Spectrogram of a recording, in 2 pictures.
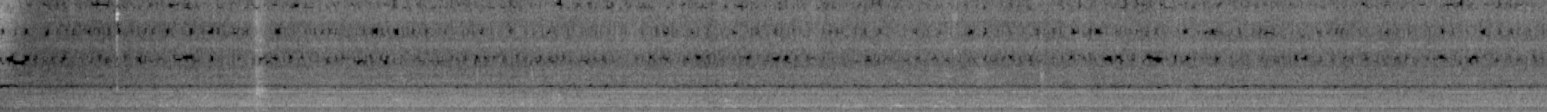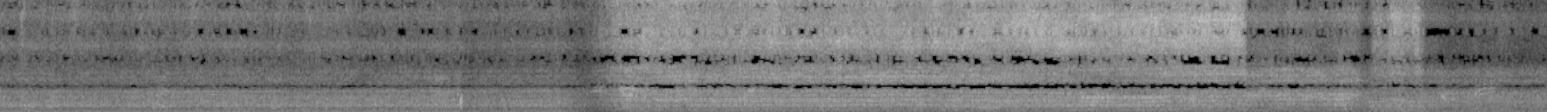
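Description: Fire engine's diesel engine running steadily, a constant low drone. About two-thirds of the way through, the sound shifts to a lower hum with a loud, steady hiss lasting several seconds.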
